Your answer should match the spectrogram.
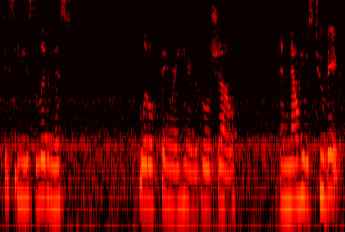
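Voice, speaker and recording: A woman's voice: medium pitch, level tone, normal speed. A woman with a middle-range voice reads and chats to a class of children. She explains in simple, casual phrases and often tags them with a checking question. The recording carries noticeable ambient noise. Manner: frequent checking tags like okay and right. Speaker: teacher reading a picture book aloud to her pupils.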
